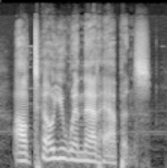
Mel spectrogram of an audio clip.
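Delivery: put-on dry, flat, expressionless deadpan. Retelling a band member's answer to an interview question, imitating a deadpan reply. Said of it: "his answer was deadpanned".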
